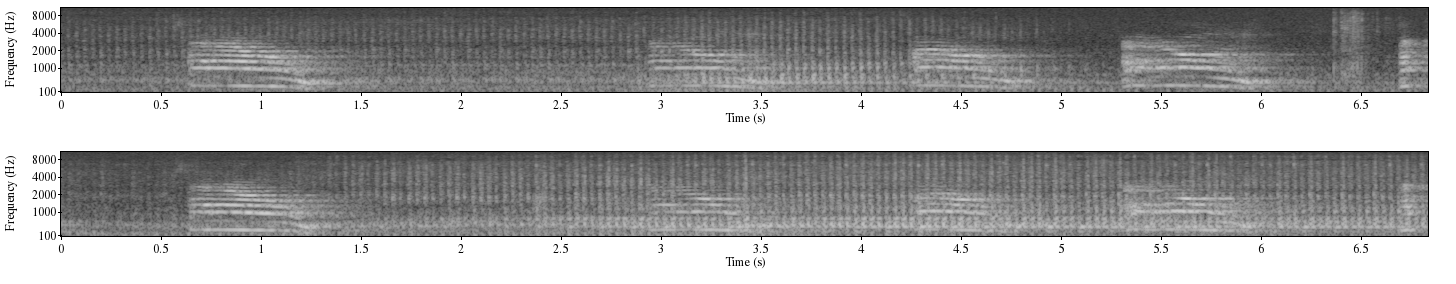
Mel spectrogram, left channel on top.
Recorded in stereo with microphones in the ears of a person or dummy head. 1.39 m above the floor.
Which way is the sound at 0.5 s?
60° left (ahead or behind).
